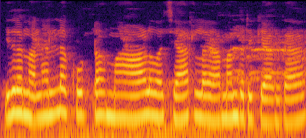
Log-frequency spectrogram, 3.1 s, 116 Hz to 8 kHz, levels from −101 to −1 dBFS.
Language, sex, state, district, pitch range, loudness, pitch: Tamil, female, Tamil Nadu, Kanyakumari, 210-230 Hz, -13 LUFS, 220 Hz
